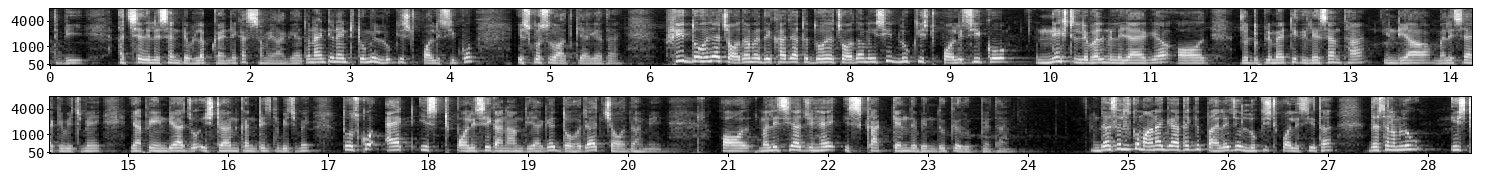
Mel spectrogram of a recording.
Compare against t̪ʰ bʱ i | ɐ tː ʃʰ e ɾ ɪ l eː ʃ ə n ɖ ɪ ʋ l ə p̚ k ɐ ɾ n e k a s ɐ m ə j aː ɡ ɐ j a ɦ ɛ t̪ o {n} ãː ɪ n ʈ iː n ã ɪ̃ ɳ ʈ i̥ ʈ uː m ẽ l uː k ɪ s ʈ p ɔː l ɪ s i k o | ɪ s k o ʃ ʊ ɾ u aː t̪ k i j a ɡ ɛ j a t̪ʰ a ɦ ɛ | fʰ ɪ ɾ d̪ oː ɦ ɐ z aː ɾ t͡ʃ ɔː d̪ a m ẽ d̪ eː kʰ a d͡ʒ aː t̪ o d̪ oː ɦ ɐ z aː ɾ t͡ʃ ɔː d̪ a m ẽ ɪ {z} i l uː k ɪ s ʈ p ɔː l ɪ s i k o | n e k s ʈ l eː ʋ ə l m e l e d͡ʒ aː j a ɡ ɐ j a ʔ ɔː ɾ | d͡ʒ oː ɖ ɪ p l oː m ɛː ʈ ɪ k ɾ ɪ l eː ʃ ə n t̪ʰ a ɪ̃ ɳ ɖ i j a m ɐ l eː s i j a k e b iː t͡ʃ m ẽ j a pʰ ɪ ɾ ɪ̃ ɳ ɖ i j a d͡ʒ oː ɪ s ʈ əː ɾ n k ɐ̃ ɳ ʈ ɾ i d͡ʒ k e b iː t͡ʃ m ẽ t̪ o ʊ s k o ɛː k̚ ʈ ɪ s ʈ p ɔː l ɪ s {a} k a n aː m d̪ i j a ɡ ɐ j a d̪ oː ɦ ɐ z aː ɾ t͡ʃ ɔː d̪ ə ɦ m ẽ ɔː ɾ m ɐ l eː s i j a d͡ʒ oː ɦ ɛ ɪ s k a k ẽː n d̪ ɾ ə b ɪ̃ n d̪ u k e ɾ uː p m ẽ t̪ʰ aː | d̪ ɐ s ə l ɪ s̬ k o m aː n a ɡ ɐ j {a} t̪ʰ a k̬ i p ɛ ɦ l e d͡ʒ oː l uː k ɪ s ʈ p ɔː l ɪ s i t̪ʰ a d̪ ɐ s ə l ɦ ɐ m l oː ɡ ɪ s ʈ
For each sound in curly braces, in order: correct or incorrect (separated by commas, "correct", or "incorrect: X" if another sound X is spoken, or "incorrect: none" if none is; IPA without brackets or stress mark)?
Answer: correct, incorrect: s, incorrect: i, correct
